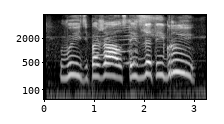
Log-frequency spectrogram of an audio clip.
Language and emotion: Russian, angry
